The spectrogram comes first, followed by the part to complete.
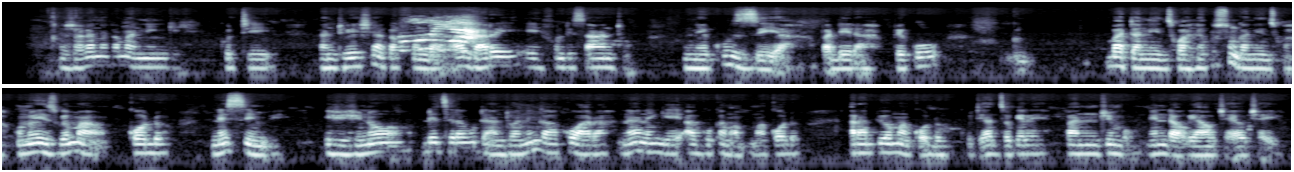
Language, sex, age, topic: Ndau, male, 25-35, health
